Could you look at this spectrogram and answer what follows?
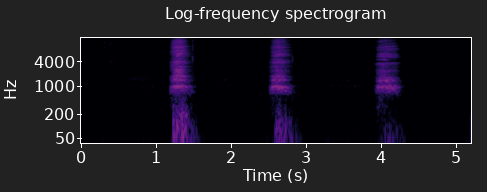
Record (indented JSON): {
  "exhalation_length": "5.2 s",
  "exhalation_amplitude": 697,
  "exhalation_signal_mean_std_ratio": 0.34,
  "survey_phase": "beta (2021-08-13 to 2022-03-07)",
  "age": "18-44",
  "gender": "Female",
  "wearing_mask": "No",
  "symptom_none": true,
  "smoker_status": "Never smoked",
  "respiratory_condition_asthma": false,
  "respiratory_condition_other": false,
  "recruitment_source": "REACT",
  "submission_delay": "1 day",
  "covid_test_result": "Negative",
  "covid_test_method": "RT-qPCR"
}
